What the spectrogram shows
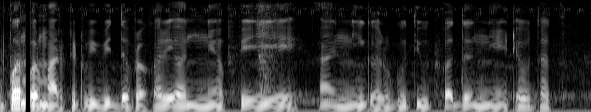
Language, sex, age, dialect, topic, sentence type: Marathi, male, 18-24, Varhadi, agriculture, statement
